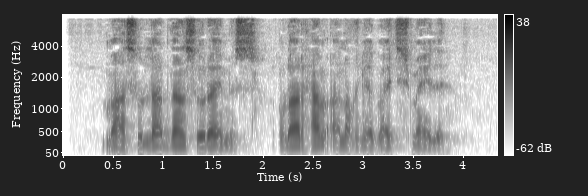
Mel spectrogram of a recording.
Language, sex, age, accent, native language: Uzbek, male, 18-24, Sirdaryo, Uzbek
